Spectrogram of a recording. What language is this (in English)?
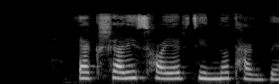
Bangla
